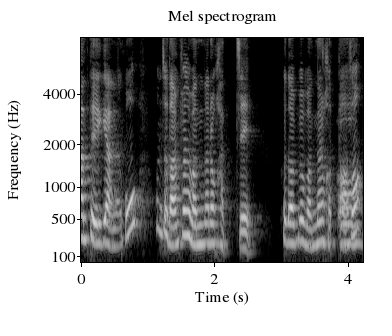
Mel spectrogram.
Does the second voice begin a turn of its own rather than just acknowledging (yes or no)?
no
